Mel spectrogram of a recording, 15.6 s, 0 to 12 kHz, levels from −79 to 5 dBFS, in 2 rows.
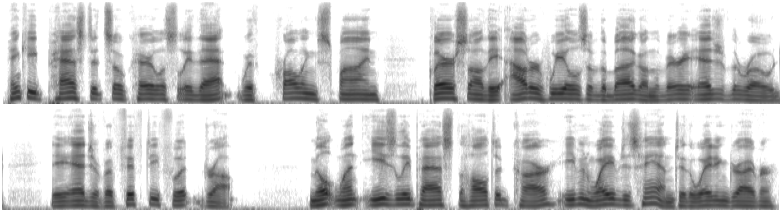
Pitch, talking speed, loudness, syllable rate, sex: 115 Hz, 170 wpm, -18 LUFS, 4.9 syllables/s, male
